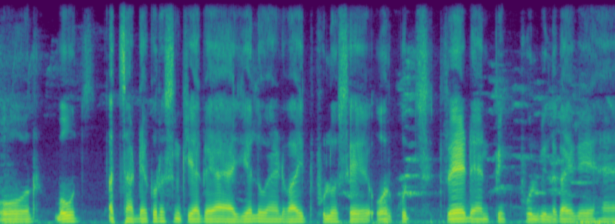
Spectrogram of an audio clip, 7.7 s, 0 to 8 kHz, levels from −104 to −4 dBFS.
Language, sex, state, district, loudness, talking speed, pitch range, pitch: Hindi, male, Rajasthan, Bikaner, -21 LUFS, 170 wpm, 95-100 Hz, 100 Hz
